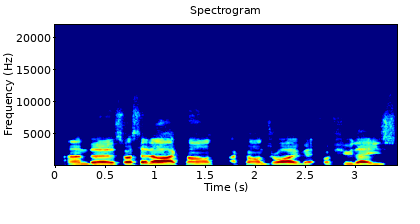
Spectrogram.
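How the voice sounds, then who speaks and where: A man is speaking. He has a French accent. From France. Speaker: motorcycle racer and test rider. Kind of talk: casual chat. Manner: halting, many fillers.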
